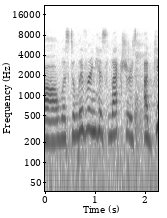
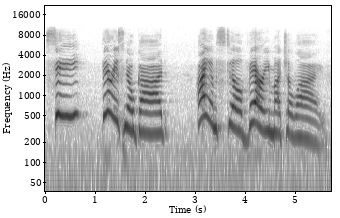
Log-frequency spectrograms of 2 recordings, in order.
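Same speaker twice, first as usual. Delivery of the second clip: loud, triumphant scoffing; mocking proclamation, punched out loud; derisive exclamation; 2 semitones higher, 8 dB louder than usual. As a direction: crow it loudly with derision. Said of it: "the atheist exclaimed derisively".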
